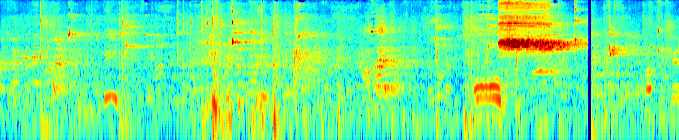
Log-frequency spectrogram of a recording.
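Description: A futsal ball thudding on a wooden sports-hall floor amid players' and spectators' shouts. About six seconds in, a loud, shrill blast of a referee's whistle lasts about a second.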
